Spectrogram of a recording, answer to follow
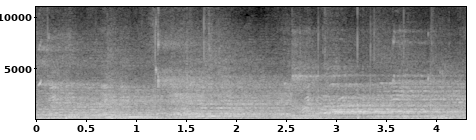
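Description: A basketball bouncing on a hardwood gym floor during play, with players' voices over it, echoing in a large hall.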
